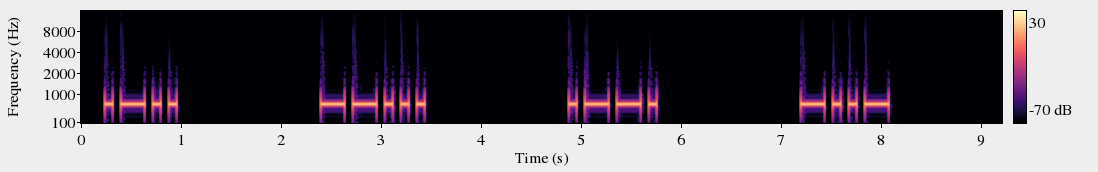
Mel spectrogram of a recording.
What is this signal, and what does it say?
Morse code, heard as a keyed tone, about 15 wpm, spaced as for 5 wpm, 700 Hz. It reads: L7PX
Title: USA Call Signs - 5 Characters - 6x Character Spacing - 15wpm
